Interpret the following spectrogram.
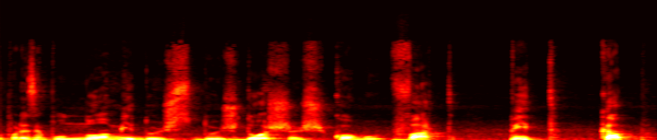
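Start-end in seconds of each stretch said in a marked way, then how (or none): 3.8-4.8 "pit, cup" with the final vowels dropped, higher and louder; Indian clipped ending. Shown as a demonstration. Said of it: "Eles tiram o... da última vogal".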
